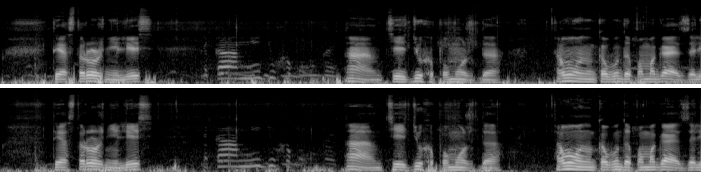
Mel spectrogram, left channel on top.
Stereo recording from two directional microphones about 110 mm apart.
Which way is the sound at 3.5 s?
20° right (ahead or behind).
